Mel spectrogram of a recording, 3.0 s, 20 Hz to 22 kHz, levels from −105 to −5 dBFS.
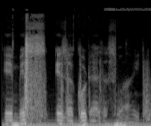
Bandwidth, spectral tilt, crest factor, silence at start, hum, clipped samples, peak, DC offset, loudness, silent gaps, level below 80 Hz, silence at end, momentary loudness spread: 16.5 kHz; -4.5 dB/octave; 20 dB; 0.05 s; 50 Hz at -50 dBFS; under 0.1%; -22 dBFS; under 0.1%; -43 LUFS; none; -46 dBFS; 0 s; 12 LU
